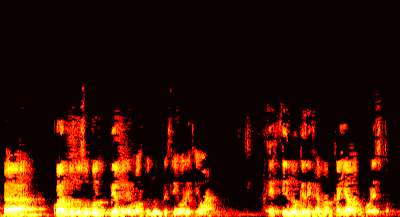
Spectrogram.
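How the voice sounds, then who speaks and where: Mexican spanish guy leading bible study, keeps quizzing the group, mellow dark voice. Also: medium pitch, moderate pace, lo-fi sound. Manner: repeats himself, asks the group questions. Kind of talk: informal Bible class talk. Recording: echoey room with faint noise.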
